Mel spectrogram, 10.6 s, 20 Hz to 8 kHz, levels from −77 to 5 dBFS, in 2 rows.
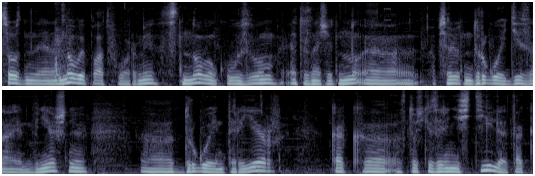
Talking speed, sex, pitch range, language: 120 wpm, male, 110-130 Hz, Russian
